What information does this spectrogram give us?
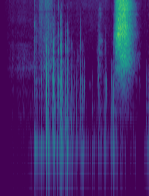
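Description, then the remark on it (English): A single loud sneeze: a quick voiced build-up of sharp breaths ending in a harsh, hissing burst, with a faint short sound trailing after it. “Bless you.”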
